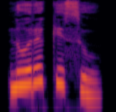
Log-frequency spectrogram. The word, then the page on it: ನೊರಕಿಸು: Kannada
